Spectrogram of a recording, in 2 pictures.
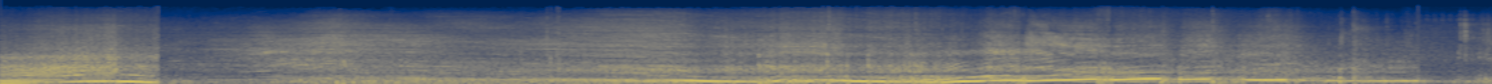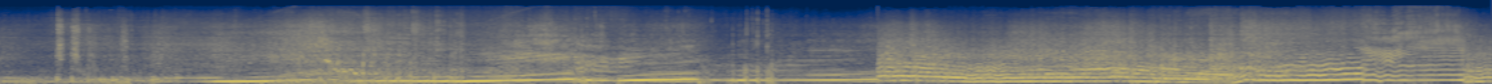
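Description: Rally cars driven flat out one after another, engines revving hard with the pitch climbing and dropping through gear changes and lifts, with tyre and gravel noise.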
